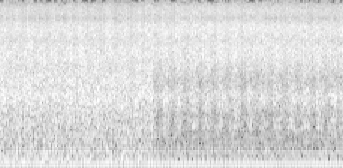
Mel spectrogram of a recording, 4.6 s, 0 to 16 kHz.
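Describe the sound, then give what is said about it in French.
Propeller aircraft engine drones steadily as the plane takes off from runway 29, a loud, dense, buzzing roar with a low pulsing throb whose tone shifts slightly partway through, heard alone without voices. “Roméo Serra, décollé.”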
